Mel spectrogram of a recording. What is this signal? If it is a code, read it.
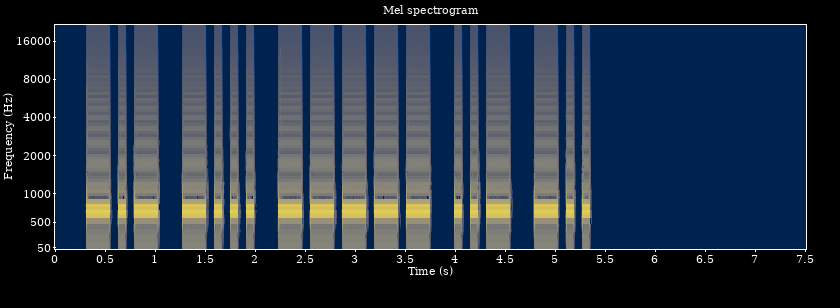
Morse code, heard as a keyed tone, about 15 wpm, 700 Hz. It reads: KB0UD
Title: USA Call Signs - 5 Characters - Repeated 3x - 15wpm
